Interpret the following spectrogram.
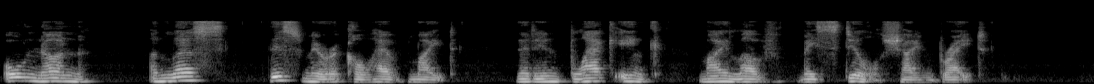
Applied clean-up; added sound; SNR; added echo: none; none; none; none.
